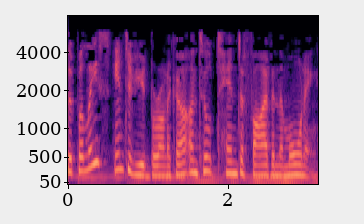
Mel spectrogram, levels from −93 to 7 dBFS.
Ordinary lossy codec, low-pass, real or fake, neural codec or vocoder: MP3, 24 kbps; 7.2 kHz; real; none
